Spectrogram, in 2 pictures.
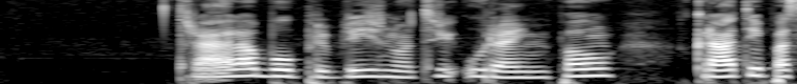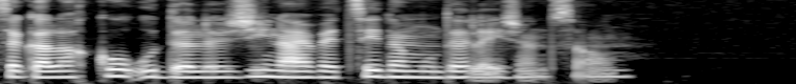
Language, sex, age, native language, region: Slovenian, female, 18-29, Slovenian, Central Slovenia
